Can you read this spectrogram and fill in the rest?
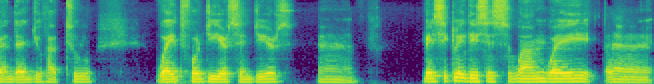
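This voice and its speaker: Spanish-speaking man from Venezuela, online interview guest, deep dark voice, halting English full of restarts. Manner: halting, with many restarts and fillers. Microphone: video call.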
